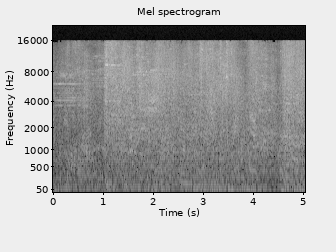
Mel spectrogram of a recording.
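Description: Spell effects crackle and whoosh in a busy game fight.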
